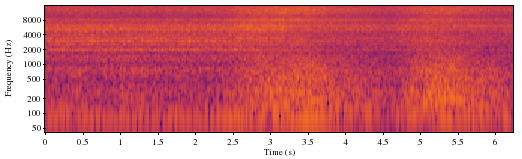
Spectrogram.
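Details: Failing A/C compressor showing white residue and heat-discolored metal from overheating, near seizing. Engine running with a rough, uneven droning rush that rises and falls.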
